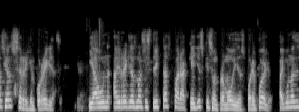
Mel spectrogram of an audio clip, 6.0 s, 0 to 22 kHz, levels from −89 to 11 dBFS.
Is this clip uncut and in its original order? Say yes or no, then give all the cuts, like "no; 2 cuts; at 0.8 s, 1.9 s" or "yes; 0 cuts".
yes; 0 cuts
